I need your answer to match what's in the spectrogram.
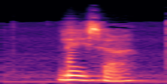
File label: "letter", kiwi english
